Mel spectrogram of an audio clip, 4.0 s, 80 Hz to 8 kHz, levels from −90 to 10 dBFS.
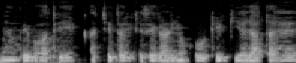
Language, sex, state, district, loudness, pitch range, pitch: Hindi, male, Bihar, Supaul, -22 LUFS, 110-115 Hz, 110 Hz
